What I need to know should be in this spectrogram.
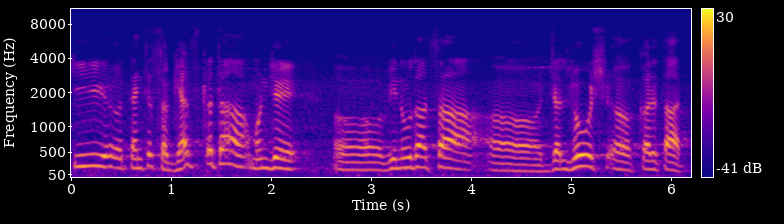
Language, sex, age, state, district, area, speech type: Marathi, male, 30-45, Maharashtra, Palghar, rural, spontaneous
